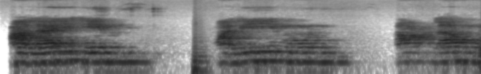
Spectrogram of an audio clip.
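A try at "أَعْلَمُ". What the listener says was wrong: Nah, a'lamu a-nya nggak boleh kegeser ke ain, harus a jelas baru ini masuk ke ain. Nah, begitu Pak. A'lamu.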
